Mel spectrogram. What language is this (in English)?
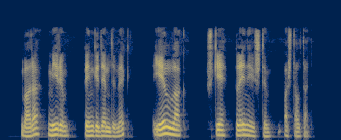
Mari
